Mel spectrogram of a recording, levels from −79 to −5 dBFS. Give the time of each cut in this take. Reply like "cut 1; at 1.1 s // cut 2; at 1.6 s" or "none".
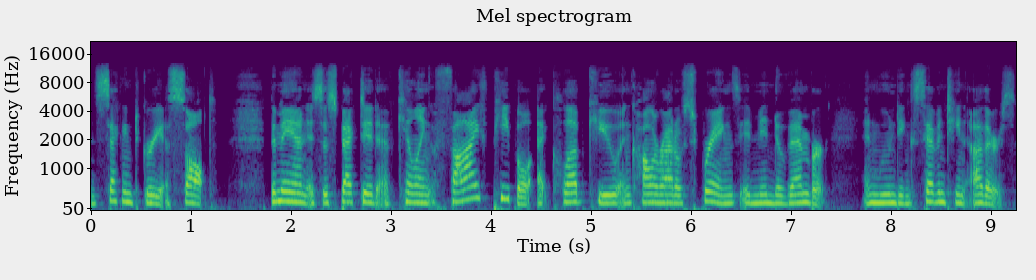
none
